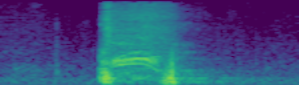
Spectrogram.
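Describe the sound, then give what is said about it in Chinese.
A single harsh cough, loud and alone, made up of one short burst with a second sharper push at its end, then quiet. “我一咳嗽你们就这样”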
